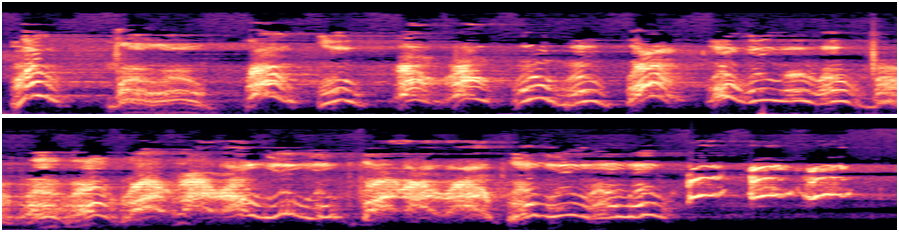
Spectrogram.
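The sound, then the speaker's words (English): Several dogs bark, yip and whine at once in a frantic, overlapping dog fight, ganging up on a dog named Ralph, loud, with the noise carrying on without a break for about nine seconds. “So, anyway, these dogs ganged up on Ralph, and there was a dog fight, and it went something like this.”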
